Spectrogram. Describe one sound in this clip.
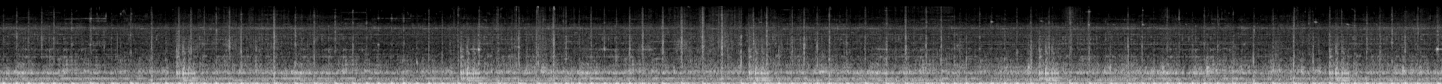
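Small clicks and crackles patter irregularly over a droning sound.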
